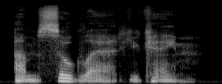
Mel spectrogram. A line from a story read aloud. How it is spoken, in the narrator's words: he whispered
